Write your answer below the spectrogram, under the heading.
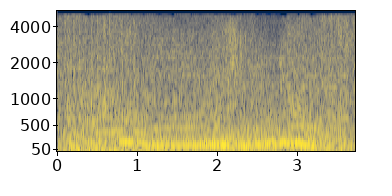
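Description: A car engine revs hard and accelerates as it drives head-on at another vehicle in a game of chicken, its pitch rising and falling in sweeping tonal bands over a steady loud roar, with no pause in the noise.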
